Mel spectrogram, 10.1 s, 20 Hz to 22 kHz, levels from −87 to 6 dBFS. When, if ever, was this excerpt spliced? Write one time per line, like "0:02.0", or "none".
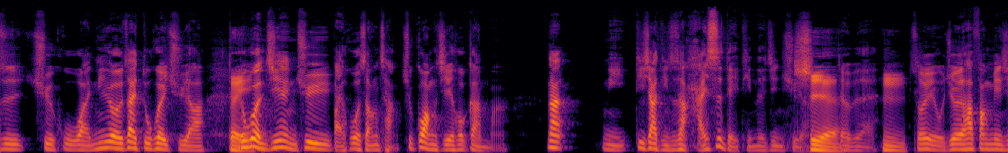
none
